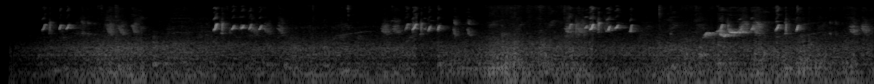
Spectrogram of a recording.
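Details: Bohemian waxwings (Bombycilla garrulus), several kept birds, give high, thin, buzzy trills in short bursts every second or two, calls overlapping, over a soft low background hum.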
